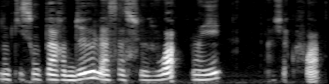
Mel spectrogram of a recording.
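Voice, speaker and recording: A woman's voice: fairly low pitch, measured pace, darkish tone, no room sound. A woman casually chatting through a craft haul for her followers, enthusiastic and full of fillers. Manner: chatty, enthusiastic about small items, lots of fillers. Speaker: craft vlogger showing a haul. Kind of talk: casual haul vlog, showing items to camera.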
